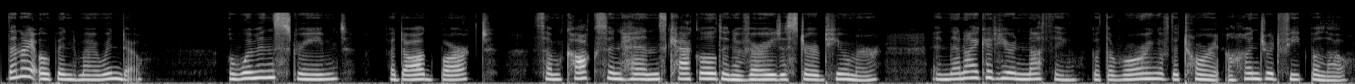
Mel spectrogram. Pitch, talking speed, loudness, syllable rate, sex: 240 Hz, 160 wpm, -15 LUFS, 4.7 syllables/s, female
